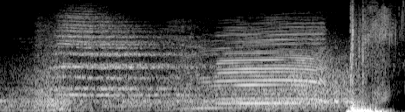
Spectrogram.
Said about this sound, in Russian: Метрополитен сбивает корову на баррикадной.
